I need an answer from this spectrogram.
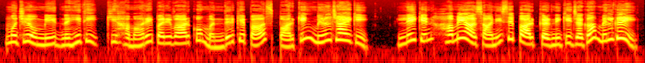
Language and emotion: Hindi, surprised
